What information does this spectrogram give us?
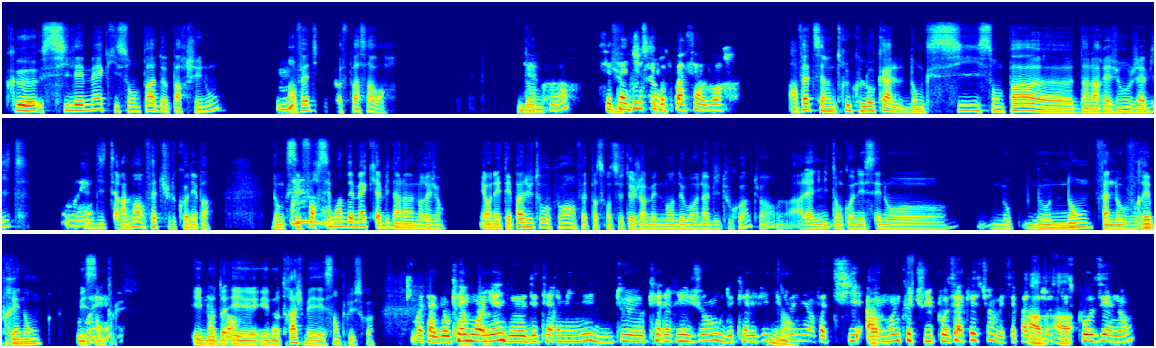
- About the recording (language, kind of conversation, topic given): French, podcast, Quelles activités simples favorisent les nouvelles connexions ?
- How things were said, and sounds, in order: other background noise; unintelligible speech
